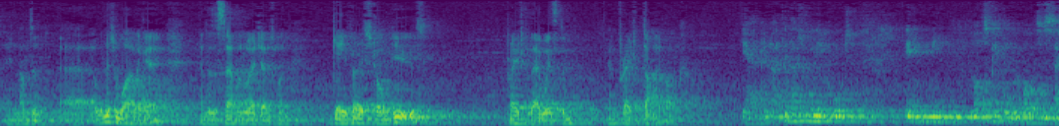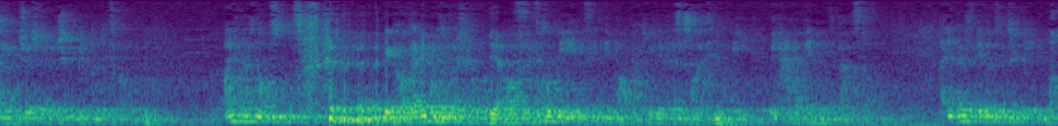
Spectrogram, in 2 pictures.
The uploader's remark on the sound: At Bradford Cathedral, in an interview recorded in their Peace Chapel (there will be echoes). We can also hear some of the music from a Cathedral service. Actually we recorded it in the Chapel to the Holy Spirit ~ there is no Peace Chapel there, my mistake!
